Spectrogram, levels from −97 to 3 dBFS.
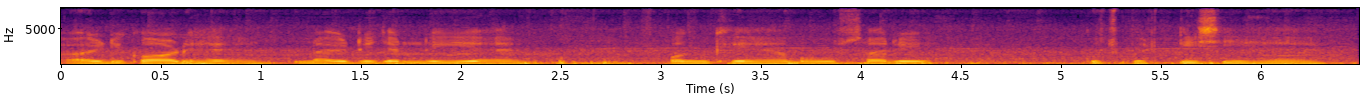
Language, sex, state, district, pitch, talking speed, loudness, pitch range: Hindi, male, Uttar Pradesh, Shamli, 145 Hz, 120 wpm, -16 LUFS, 145-155 Hz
